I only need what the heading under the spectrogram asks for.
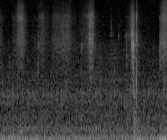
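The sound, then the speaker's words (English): Playing cards being shuffled for a card reading: a few soft, papery riffling bursts spaced apart, quiet, with no talking. “I want to draw four cards. I want an overview. I want an overview of the week.”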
